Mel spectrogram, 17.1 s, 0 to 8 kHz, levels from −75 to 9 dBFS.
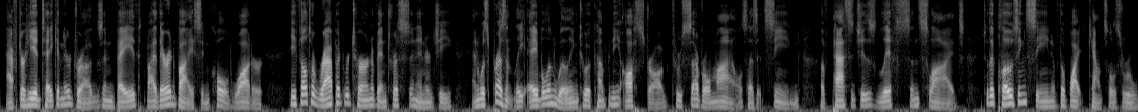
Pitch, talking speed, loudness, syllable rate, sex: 105 Hz, 185 wpm, -22 LUFS, 5.2 syllables/s, male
